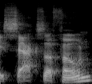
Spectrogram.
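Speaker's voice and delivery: saxophone: sax and phone stressed, middle syllable light. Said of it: "stress, unstress, stress".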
